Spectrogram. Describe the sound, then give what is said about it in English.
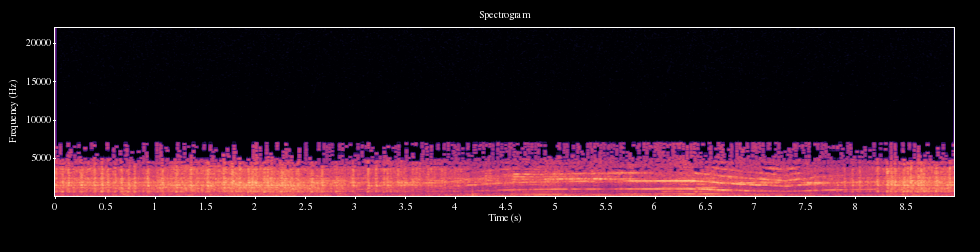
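A loud, steady car engine roar runs throughout on the Mount George Road, and partway in the siren of an ambulance heading up the mountain rises and falls over it, wailing in long sweeping tones before fading back under the racing motor. “And look, Robin. There goes the ambulance up the mountain.”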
